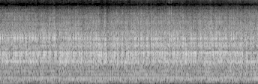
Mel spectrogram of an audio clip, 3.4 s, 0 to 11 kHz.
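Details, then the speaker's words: 2007 Chevrolet Monte Carlo SS 5.3 V8 at idle, warming up after power steering rack and hoses replaced: steady even idle, smooth hum, no misfires, belt not squealing, power steering quiet. "engine sounds good there's no misfires occurring the belt is not sawing a hole through anything and we have no leaks"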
